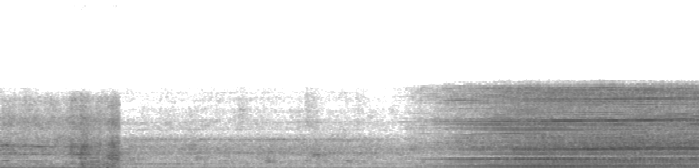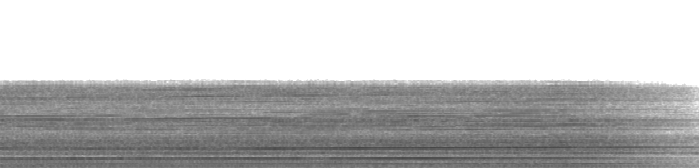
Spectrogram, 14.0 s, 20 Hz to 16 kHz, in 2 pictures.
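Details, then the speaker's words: Lux WH 263i-1 washing machine on spin after drum bearing replacement for rough noise: drum winds up after four seconds into a steady, even whir with no rumble or grinding; normal spin, rough sound gone. "terdengar suaranya halus tidak ada lagi suara kasar pekerjaan kita sukses"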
